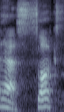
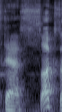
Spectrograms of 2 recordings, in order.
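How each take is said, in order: First: Higher, punched complaint; emphatic. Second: Softer, dropped repeat; muttered aside. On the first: Vlogger slams the Kalisto-Ryback match, higher and emphatic. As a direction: spit it out, disgusted. Ranting about a bad match. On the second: Vlogger repeats his complaint softly to himself. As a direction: let it fall away under the breath. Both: Real, not acted.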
